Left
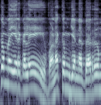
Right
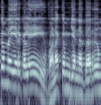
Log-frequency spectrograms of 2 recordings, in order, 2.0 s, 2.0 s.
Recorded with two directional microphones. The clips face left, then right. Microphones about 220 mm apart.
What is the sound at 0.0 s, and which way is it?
Speech, 15° left (ahead or behind).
